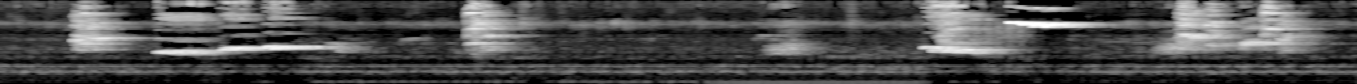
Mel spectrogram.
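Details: Morning song of an orange-headed thrush, a varied run of whistled and buzzy phrases, some sliding and rising, given in separate bursts, with a constant background hum and a low rumble partway through.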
